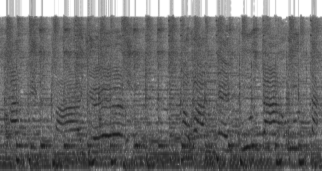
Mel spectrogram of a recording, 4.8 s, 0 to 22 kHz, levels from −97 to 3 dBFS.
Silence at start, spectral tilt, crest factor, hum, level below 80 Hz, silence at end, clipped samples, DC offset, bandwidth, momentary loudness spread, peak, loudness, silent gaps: 0 s; -3 dB/octave; 8 dB; none; -24 dBFS; 0 s; 0.2%; under 0.1%; over 20 kHz; 2 LU; 0 dBFS; -7 LUFS; none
